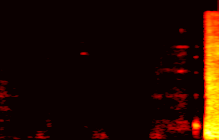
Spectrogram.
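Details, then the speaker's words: Adult with a really bad, irritating dry cough: near silence, then a single abrupt harsh cough burst at the very end. "You will hear that quite a bit because I've got a really bad particularly dry cough and it's irritating me to death."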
